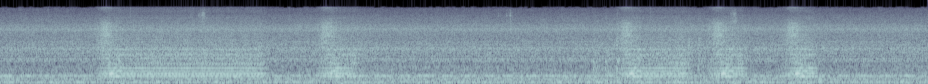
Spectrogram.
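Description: A locomotive horn sounds in several long blasts.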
